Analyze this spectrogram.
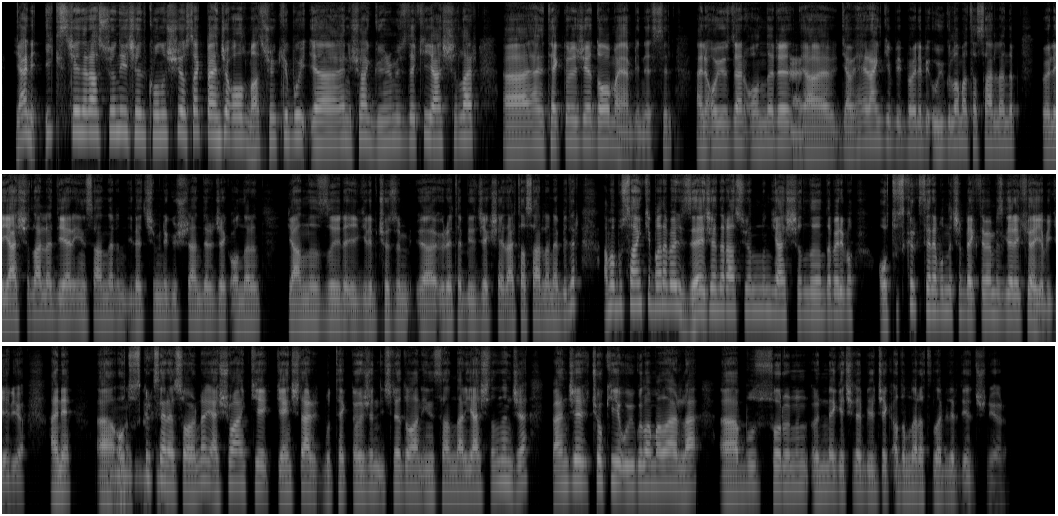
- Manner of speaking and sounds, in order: none
- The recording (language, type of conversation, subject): Turkish, podcast, Yaşlıların yalnızlığını azaltmak için neler yapılabilir?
